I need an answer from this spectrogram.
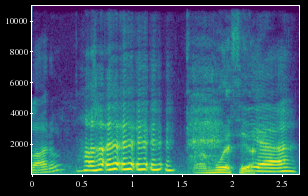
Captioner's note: laughs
